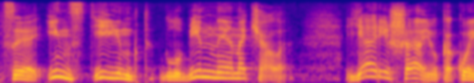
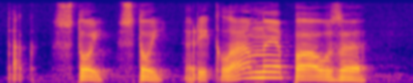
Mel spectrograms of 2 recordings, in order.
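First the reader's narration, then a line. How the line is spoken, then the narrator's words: Groaning. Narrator (Russian): застонал двойник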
